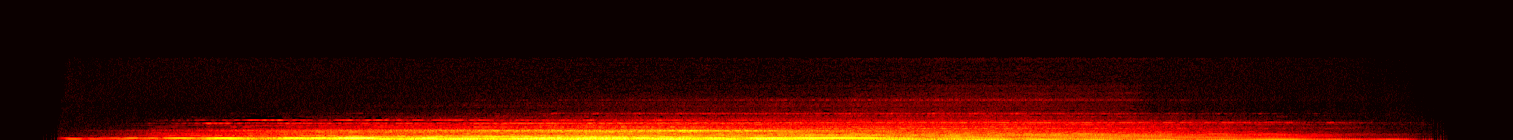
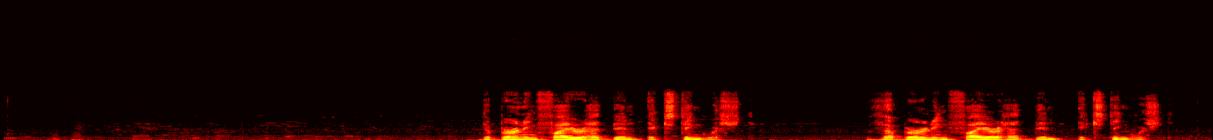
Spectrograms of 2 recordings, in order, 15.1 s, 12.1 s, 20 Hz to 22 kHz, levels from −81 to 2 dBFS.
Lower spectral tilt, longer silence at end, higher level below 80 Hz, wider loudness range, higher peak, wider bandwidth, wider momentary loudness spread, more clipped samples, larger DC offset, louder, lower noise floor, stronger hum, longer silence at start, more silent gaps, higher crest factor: about the same, -8 dB/octave vs -7.5 dB/octave; first, 1.25 s vs 0.55 s; first, -54 dBFS vs -62 dBFS; first, 17 LU vs 6 LU; about the same, -6 dBFS vs -6 dBFS; second, 7 kHz vs 7.8 kHz; about the same, 19 LU vs 18 LU; neither; first, 0.1% vs under 0.1%; first, -20 LUFS vs -24 LUFS; second, -56 dBFS vs -66 dBFS; neither; second, 0.65 s vs 4.8 s; neither; about the same, 16 dB vs 20 dB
